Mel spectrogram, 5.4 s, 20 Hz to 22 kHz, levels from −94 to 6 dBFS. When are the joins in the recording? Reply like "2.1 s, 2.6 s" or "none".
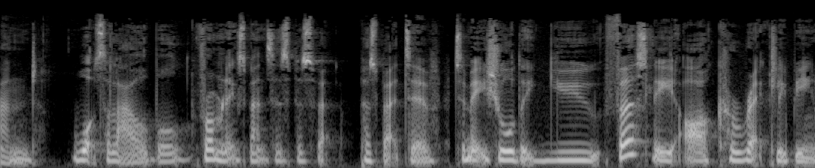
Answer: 1.3 s, 3.0 s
